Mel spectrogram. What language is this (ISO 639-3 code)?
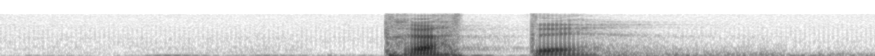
nor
